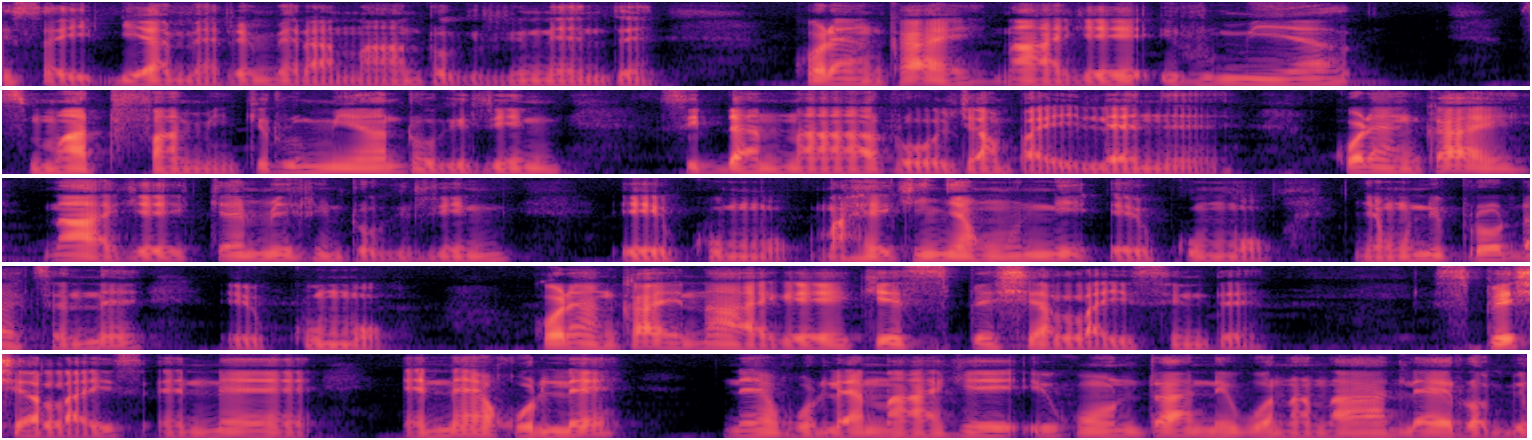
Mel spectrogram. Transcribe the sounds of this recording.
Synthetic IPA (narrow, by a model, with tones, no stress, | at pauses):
i˦sa˨i˨di˦a˨mɛ˨ɾe˦me˨ɾa˨na˨˦n˦to˨ki˨ɾi˦nɛ˨ntɛ˨n | ko˦ɾɛ˨ŋka˦˨i˦nʔa˨ke˦ʔi˦ɾu˦mi˦a˦ | sma˦tfa˦˨mi˨ŋki˦ɾu˦mi˦a˦n˦to˨ki˨ɾi˦n | si˦da˦na˨˦ɾo˨lt͡ʃa˦mpa˨i˨˦lɛ˦ɲɛ˨ | ko˦ɾɛ˨ŋka˦˨i˦na˦˨ke˦kɛ˦me˦ɾi˨n˨to˨ki˨ɾi˦n | e˨ku˦mo˨kna˨ɦe˦ki˦ɲa˨ŋu˦ni˦ʔe˨ku˦mo˨k̚ | ɲa˨ŋu˦ni˦pɾo˦da˦k̚se˨nɛ˦ | e˨ku˦mo˨k̚ | ko˦ɾe˨ŋka˦i˨na˨ke˦ke˦spe˦ʃa˨la˨i˨si˦nte˨ | spe˦ʃa˨la˨i˦sɛ˨nɛː˦˨ | ne˦kʊ˨lɛ˦ | ne˦kʊ˨le˦na˨˦ke˦ʔi˦kʊ˦n˦ta˦ne˨˦bo˦˨na˨na˦la˦i˨ɾɔ˨bi˨˦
